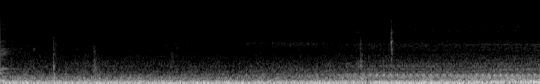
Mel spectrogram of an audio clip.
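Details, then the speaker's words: 2006-2012 Ford Fusion 2WD, rear wheel bearing almost totally shot: a loud, low, steady droning hum under road noise while cruising at speed, with no knocking. A less worn bearing makes the same noise, only quieter. "That's bad. But that's what it's going to sound like once it gets bad enough back there where the bearing is almost totally shot."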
